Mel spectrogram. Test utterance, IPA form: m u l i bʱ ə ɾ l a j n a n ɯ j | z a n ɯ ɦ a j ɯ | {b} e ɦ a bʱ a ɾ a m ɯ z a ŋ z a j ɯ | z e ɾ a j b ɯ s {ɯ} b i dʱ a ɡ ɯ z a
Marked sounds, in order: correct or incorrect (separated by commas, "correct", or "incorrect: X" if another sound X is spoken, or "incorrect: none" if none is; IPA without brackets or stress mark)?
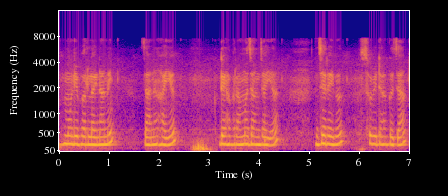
incorrect: d, incorrect: u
